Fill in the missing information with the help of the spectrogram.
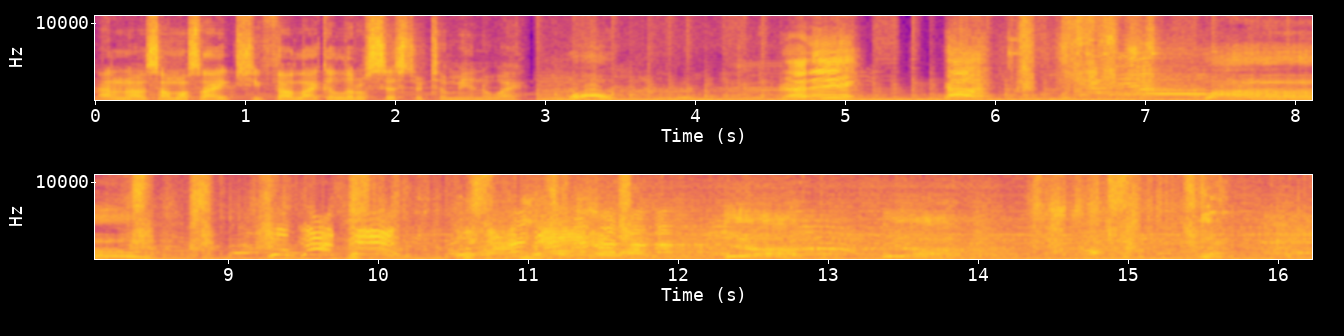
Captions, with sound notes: I don't know, it's almost like she felt like a little sister to me in a way. - Whew! - Ready? Go! (teammates shout) (compelling music)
